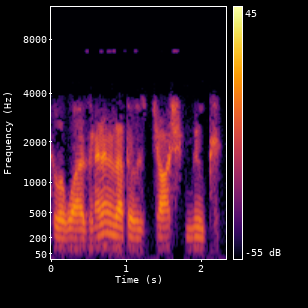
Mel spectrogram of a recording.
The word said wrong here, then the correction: Mickey: Mickey. Josh Mickey.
